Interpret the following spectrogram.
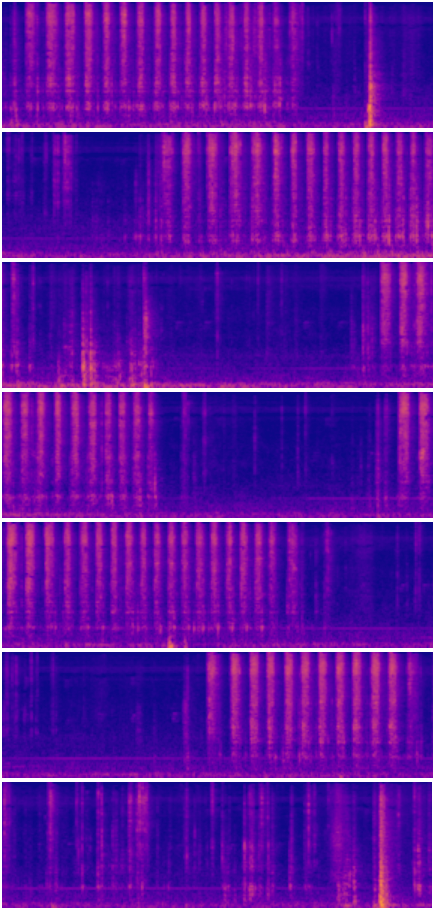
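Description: Ratcheting screwdriver driving screws into a string trimmer's plastic starter recoil housing: five runs of rapid, evenly spaced ratchet clicks, each two to three seconds long, with a couple of sharp single knocks between.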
